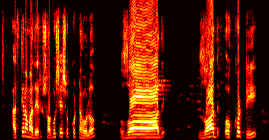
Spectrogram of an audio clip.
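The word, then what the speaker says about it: ضاد: জিহ্বার গোড়ার কিনারা উপরের মাড়ির দাঁতের সঙ্গে লাগিয়ে যদ উচ্চারিত হয়।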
